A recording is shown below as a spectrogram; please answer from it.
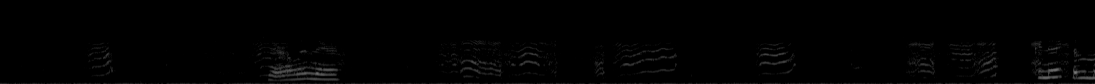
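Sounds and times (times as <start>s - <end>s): newborn puppies squealing: 0.8s - 1.2s, 2.4s - 3.6s, 4.3s - 6.9s, 7.5s - 10.9s.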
